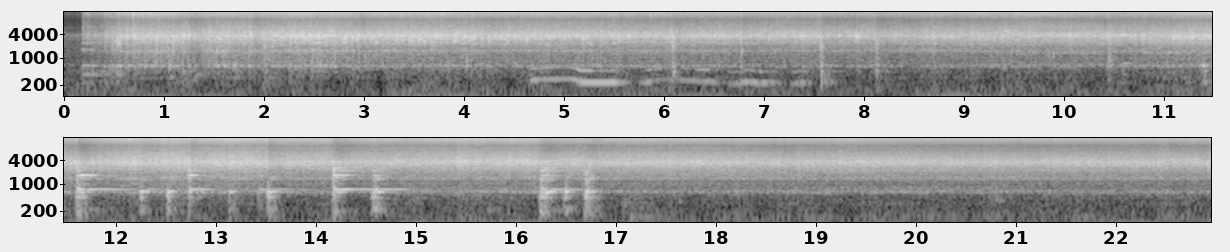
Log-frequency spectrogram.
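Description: Onions fry in a pan while a utensil stirs them, a continuous sizzle with scattered scraping and clinking strokes over about twenty seconds, no voices.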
